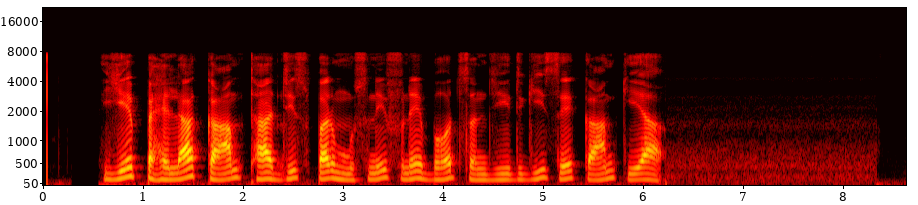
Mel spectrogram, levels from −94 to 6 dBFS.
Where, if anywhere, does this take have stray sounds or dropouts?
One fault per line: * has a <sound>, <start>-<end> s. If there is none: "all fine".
all fine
